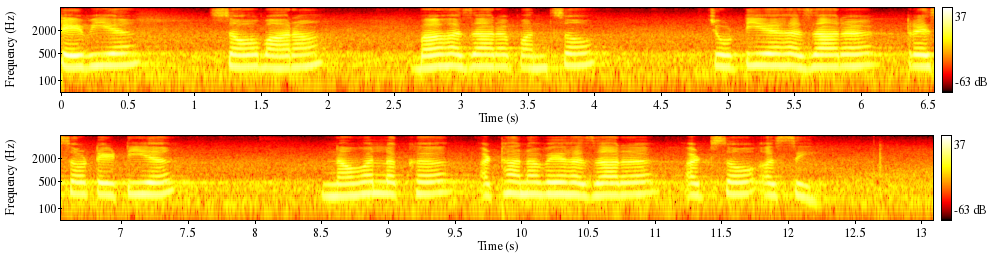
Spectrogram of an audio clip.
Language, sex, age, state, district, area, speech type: Sindhi, female, 30-45, Maharashtra, Thane, urban, spontaneous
